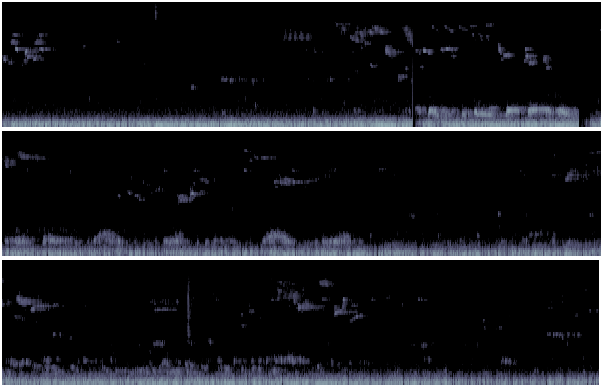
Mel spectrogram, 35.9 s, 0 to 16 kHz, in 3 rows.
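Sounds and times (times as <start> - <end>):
small birds chirping: 0.0 - 1.8, 5.6 - 20.4, 22.3 - 32.7
low steady rumble: 0.0 - 8.2
lower repeated bird notes: 0.0 - 35.9.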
